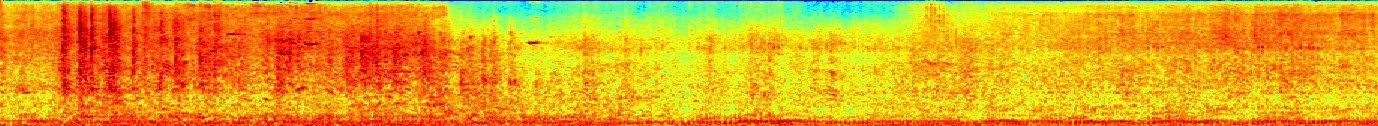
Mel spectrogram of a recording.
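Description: Traffic murmurs in a busy street.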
